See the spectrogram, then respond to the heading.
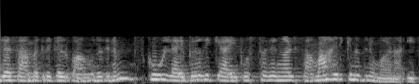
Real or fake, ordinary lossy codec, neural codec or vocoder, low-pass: fake; none; vocoder, 24 kHz, 100 mel bands, Vocos; 3.6 kHz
